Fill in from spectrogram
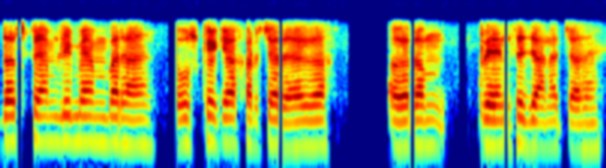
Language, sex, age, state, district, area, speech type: Urdu, male, 18-30, Uttar Pradesh, Saharanpur, urban, conversation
